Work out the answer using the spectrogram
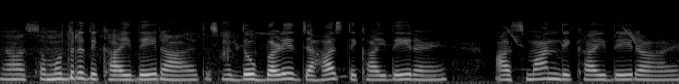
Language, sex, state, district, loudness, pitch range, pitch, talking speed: Hindi, female, Jharkhand, Sahebganj, -28 LUFS, 220-235 Hz, 225 Hz, 170 wpm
